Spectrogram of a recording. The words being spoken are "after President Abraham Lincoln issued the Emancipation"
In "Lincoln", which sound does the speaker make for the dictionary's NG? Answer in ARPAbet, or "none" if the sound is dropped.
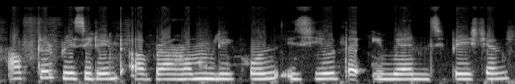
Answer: none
